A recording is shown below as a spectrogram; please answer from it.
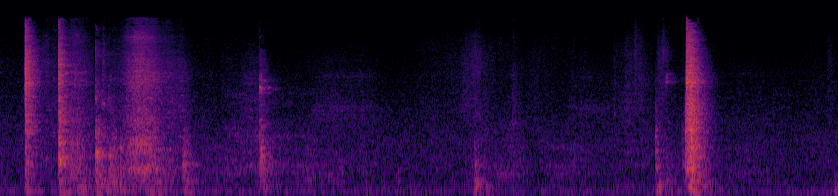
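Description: A metal T-square being handled on a plywood board: a few knocks and a short scrape in the first two seconds, scattered light taps, then one sharp knock about seven seconds in.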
